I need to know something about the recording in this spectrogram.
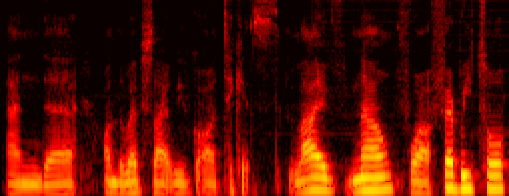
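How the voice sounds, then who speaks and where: A man's voice: mid-range voice, a little slow, dark tone, no room sound. A man raised in the UK, talking casually as a podcast guest about touring in Japan, with many restarts and fillers. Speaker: guest, Japan tour organizer.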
